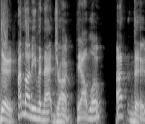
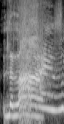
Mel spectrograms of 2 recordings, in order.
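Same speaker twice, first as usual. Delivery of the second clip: mock outrage; 7 semitones higher, 3 dB louder, much slower than usual. Mock betrayal over spiked drink.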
